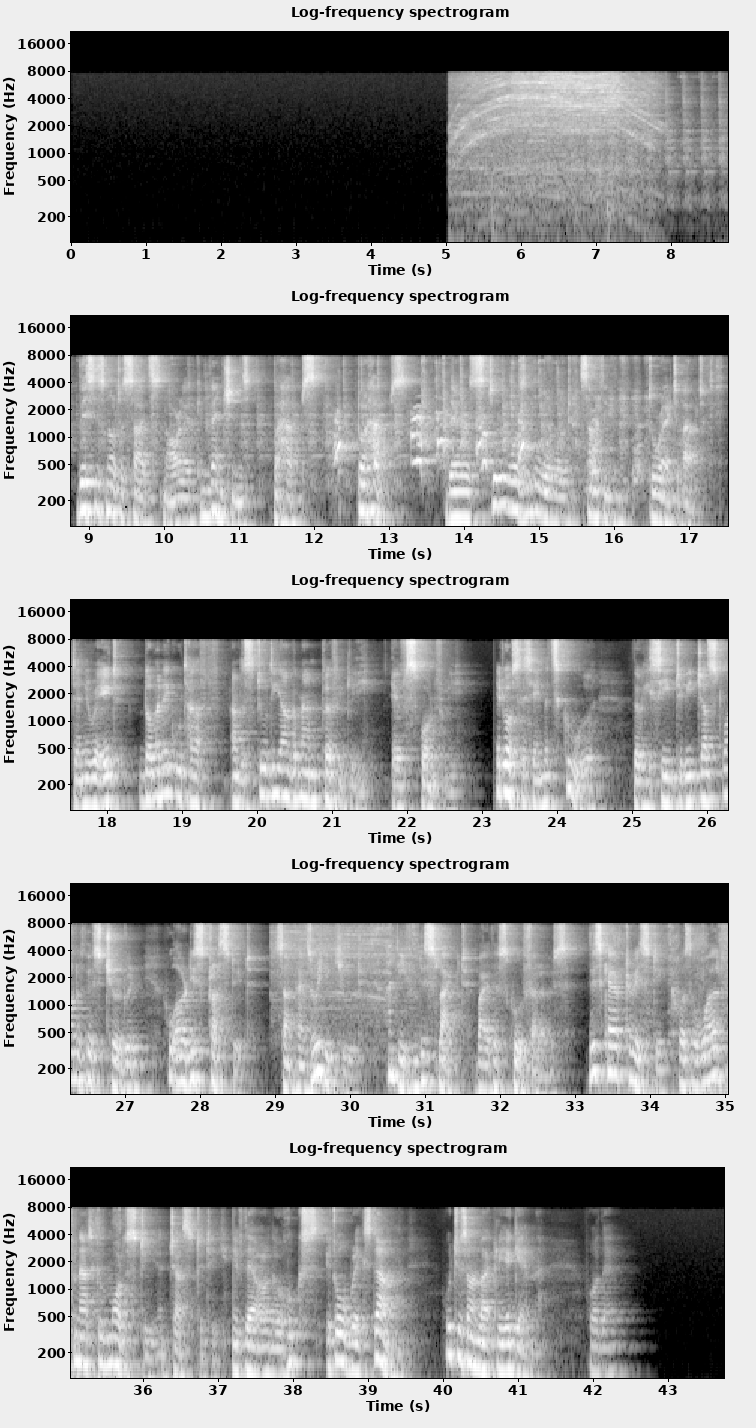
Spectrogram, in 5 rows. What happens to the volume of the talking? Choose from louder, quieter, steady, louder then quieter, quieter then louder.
steady.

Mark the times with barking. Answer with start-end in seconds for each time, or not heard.
12.2-17.4.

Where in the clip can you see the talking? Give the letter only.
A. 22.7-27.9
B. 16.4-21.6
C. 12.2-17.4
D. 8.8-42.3
D.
